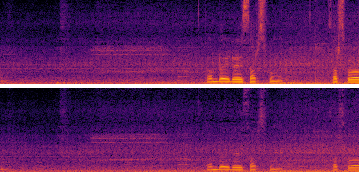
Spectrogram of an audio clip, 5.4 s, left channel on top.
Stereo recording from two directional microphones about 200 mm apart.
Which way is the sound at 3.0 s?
20° left (ahead or behind).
